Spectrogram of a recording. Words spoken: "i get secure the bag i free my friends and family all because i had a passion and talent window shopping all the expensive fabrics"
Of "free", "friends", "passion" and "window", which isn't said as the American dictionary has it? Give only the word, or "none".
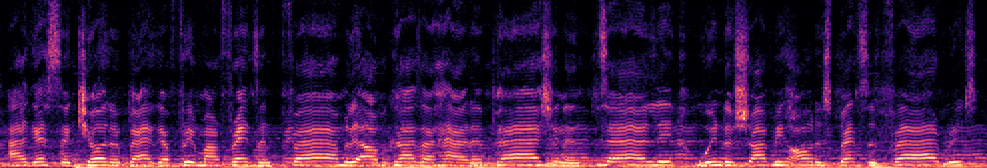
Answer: none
